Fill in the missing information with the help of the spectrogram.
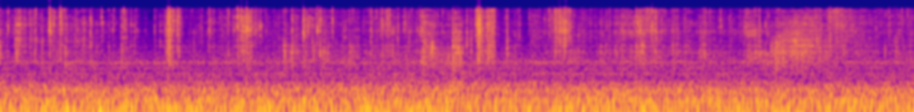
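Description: Thin slices of dried yellow soap are snapped and their flakes crushed by fingers on a wooden surface. A steady stream of dry, crunchy crackling fills the clip, with brief bright snaps standing out over a low rumble.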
